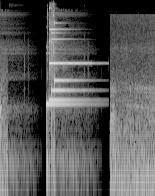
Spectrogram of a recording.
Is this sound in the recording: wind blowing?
no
